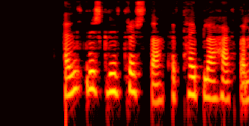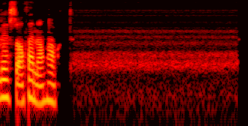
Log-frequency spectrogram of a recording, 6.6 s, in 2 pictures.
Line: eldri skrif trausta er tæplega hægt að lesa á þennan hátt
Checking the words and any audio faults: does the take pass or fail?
pass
